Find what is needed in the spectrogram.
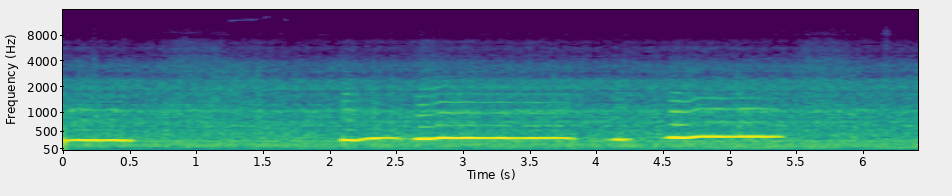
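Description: A woman humming a few short phrases of long held notes, with brief pauses between them.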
